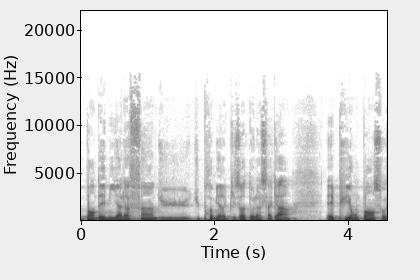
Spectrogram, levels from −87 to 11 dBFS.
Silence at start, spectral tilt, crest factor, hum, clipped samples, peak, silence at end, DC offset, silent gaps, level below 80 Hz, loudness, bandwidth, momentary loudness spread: 0 s; -8 dB/octave; 18 dB; none; under 0.1%; 0 dBFS; 0 s; under 0.1%; none; -50 dBFS; -19 LUFS; 13 kHz; 8 LU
